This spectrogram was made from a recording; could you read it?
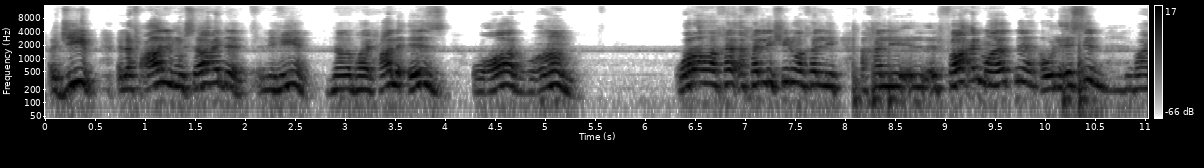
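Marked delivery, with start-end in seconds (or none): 3.9-5.2 slow and careful, each verb on its own; slow classroom listing. Shown as a demonstration. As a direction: list them slowly for the class. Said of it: "teacher lists the helping verbs".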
